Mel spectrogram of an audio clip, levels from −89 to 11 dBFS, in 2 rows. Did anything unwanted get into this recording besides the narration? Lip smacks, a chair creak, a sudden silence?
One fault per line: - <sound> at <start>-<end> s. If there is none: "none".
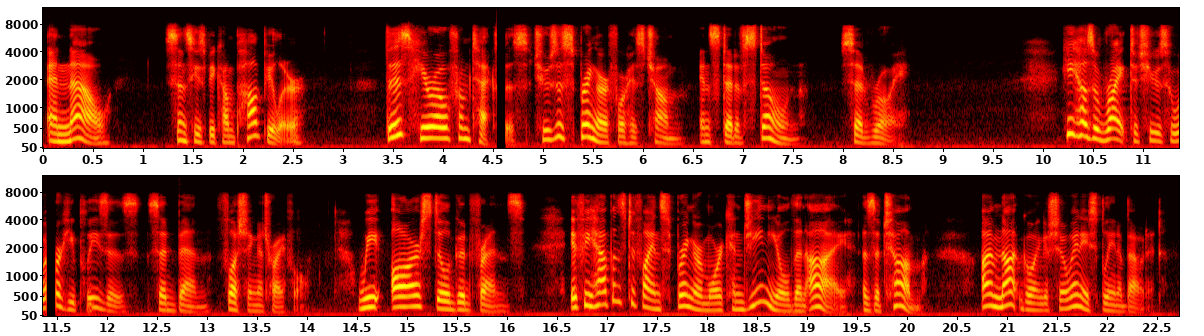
- dropout at 4.5-4.6 s
- dropout at 11.4-11.5 s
